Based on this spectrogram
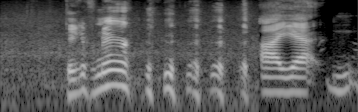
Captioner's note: chuckles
